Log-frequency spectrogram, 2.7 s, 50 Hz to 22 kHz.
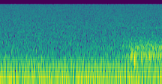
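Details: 1990 Midland 77-805UK Port-A-Pack CB27/81 UK FM CB radio on 12 V bench supply, no signal: only a faint constant hiss, no muting; low receive audio and no squelch operation caused by multiple faults, before repair.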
